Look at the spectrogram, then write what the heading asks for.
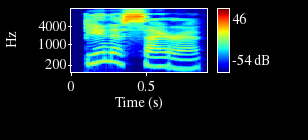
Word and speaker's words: buonasera: Buonasera means good afternoon or good evening. Pronounce it Buon-a-sera.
